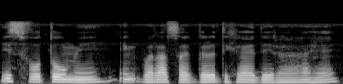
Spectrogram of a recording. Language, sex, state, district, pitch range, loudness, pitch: Hindi, male, Arunachal Pradesh, Lower Dibang Valley, 110-115 Hz, -16 LUFS, 110 Hz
